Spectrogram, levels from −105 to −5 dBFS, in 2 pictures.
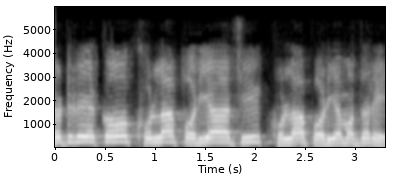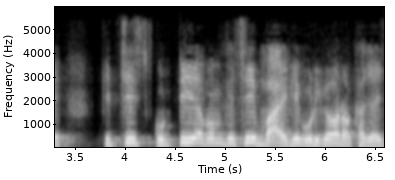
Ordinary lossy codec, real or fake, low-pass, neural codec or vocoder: AAC, 32 kbps; fake; 5.4 kHz; codec, 16 kHz in and 24 kHz out, 1 kbps, XY-Tokenizer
